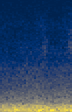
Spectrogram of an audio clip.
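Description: Subway train running, a steady loud low rumble and rolling roar throughout with no pauses, like riding inside a metro car.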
